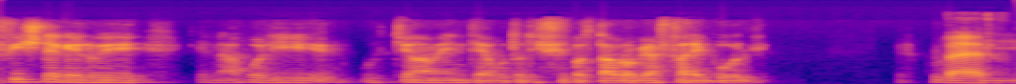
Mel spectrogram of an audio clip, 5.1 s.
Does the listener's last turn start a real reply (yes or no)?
yes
